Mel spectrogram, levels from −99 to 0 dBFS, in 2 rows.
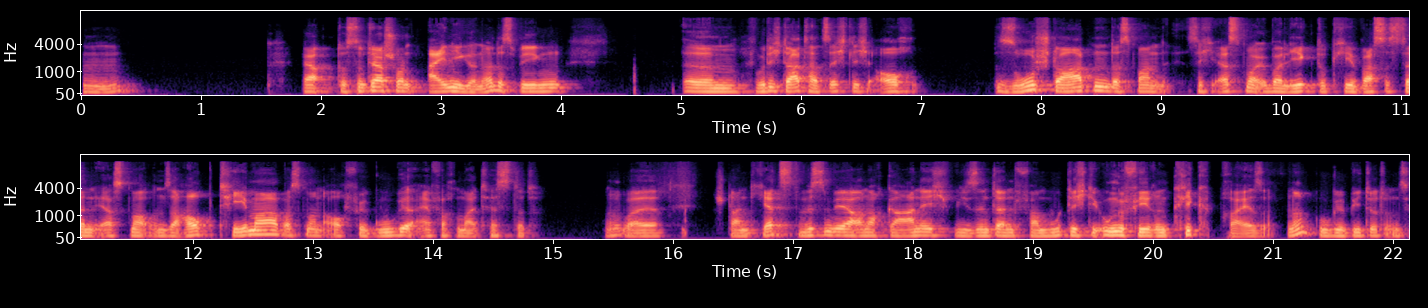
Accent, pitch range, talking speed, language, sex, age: German, 100-115 Hz, 155 wpm, German, male, 40-59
